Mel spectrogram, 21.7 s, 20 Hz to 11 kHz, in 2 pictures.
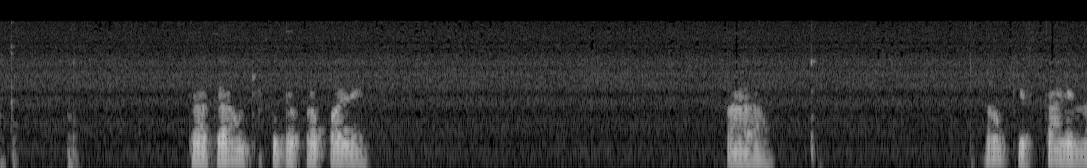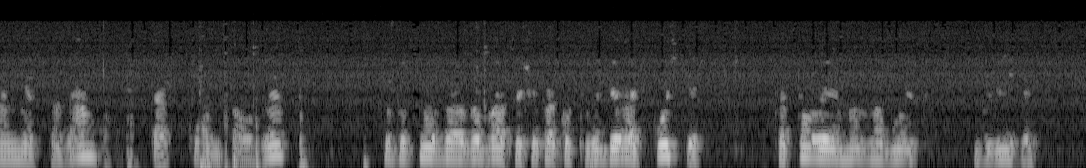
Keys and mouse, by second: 0.6-8.1 middle drag, 9.7-12.0 drag, 13.2 ctrl+z, 14.7-15.7 shift+drag, 17.8-18.2 middle drag, 19.2-21.7 drag.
